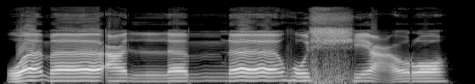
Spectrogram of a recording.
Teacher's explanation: alif lam yang dia ditulis tapi dia tidak terbaca sehingga langsung ditasydidkan ke huruf setelahnya, yaitu pada huruf shinnya ditasydidkan. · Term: Alif lam syamsiyah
